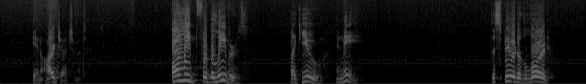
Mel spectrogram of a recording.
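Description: An elderly man speaks calmly through a microphone in a large echoing room, with pauses between phrases.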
